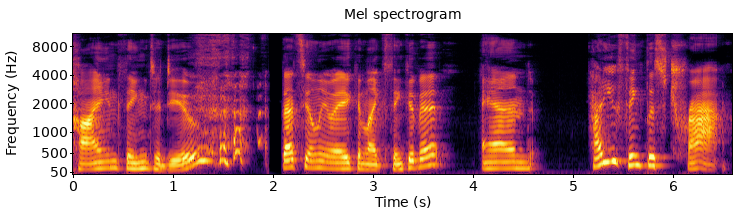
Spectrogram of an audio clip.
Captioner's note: laughs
